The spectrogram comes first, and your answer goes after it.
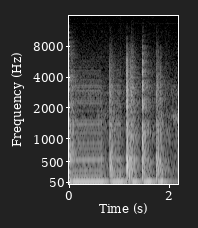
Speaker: let's go back one stage and see how that sounds okay I should hear a hum out of the right speaker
